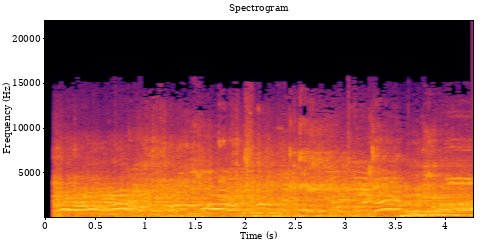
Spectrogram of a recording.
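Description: Basketball bouncing on a hardwood gym court during a game, with players' voices and shouts.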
